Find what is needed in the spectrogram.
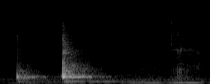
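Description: Two knocks about half a second apart as tarot cards are handled on a tabletop, the second with a short ringing fade.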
